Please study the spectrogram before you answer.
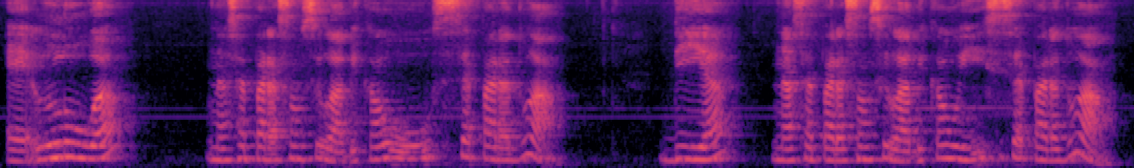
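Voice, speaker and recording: A woman's voice: medium pitch, moderate pace, gravelly. A young woman teaching a review lesson to primary school children, patient and repetitive, checking in with her listeners often. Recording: echoey room, faint hum.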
